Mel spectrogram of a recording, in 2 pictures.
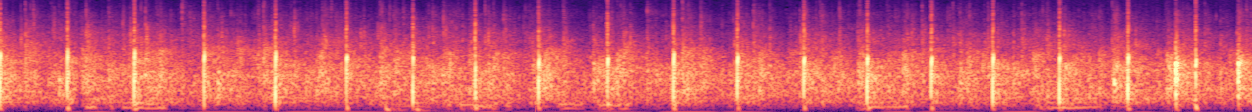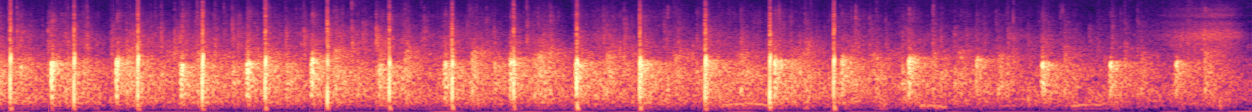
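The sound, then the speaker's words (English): A standing audience applauds in praise to God for a Special Touch Ministry worker, many hands clapping steadily for about twelve seconds in a dense, fairly even rhythm that stays loud throughout and fades slightly at the very end, with no talking. “So would you guys all stand and let's give God a big hand clap of praise for somebody that's willing to give up their lives as”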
